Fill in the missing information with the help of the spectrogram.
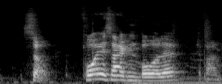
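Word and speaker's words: Feuerzangenbowle: school with a classic german mulled wine recipe foia sagan both hoya zangbol foyer zagon bowl fire zagging bowl sagging bowl literally meaning fire tongs punch let's get going so so foy sagan boiler if i'm pronouncing that correctly is uh a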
